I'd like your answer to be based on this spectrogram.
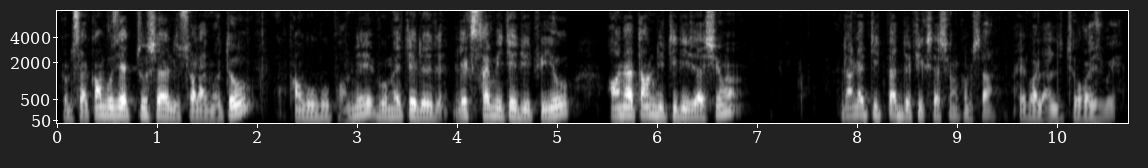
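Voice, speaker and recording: A man's voice: medium pitch, normal speed, dark tone. A man presenting a product as a guest, explaining it hands-on and step by step with small asides. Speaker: inventor and guest demonstrating his product. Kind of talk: hands-on product demonstration in an interview.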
